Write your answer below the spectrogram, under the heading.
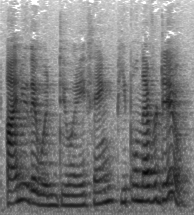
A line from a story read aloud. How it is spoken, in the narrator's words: He calmly replied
